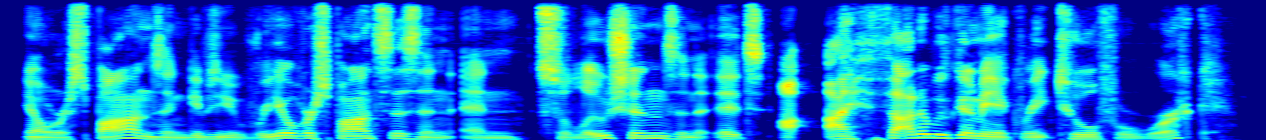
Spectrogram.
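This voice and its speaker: A man of medium pitch talks fairly quickly with hardly any pauses and very wide pitch swings, in a dry, close sound with no echo. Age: 20s. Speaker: content creator. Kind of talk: casual commentary video. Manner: halting, many repeated words.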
